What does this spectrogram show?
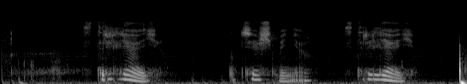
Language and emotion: Russian, sad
